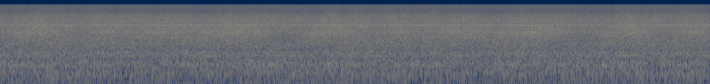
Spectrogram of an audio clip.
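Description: The jet engines of a twin-engine airliner roar steadily in flight.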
